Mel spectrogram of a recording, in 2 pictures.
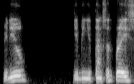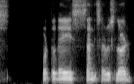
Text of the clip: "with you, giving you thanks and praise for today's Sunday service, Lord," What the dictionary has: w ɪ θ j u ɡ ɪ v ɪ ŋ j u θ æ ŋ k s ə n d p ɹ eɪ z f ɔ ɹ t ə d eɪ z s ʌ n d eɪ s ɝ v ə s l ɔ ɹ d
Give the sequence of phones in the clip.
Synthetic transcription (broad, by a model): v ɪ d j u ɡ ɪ b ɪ ŋ j u t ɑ ŋ k s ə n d p ɹ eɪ s f ɔ ɹ t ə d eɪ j s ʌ n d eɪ s ɝ v ə s l ɔ ɹ d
